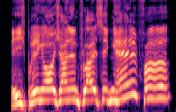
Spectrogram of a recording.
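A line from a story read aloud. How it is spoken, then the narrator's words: Cheerful call. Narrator (German): rief er vergnügt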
